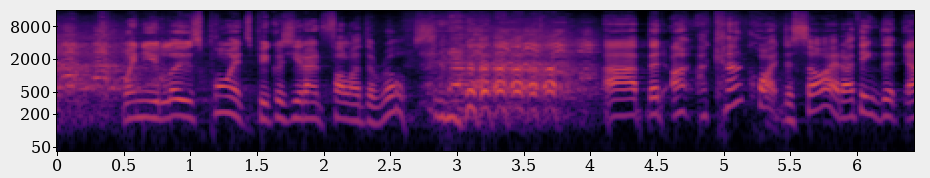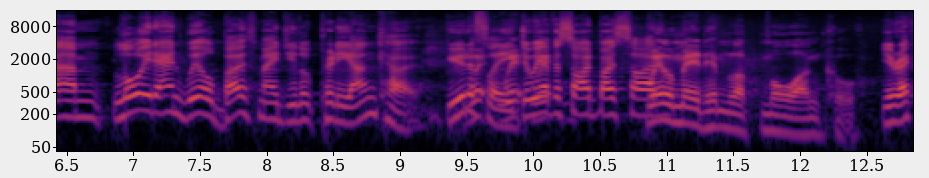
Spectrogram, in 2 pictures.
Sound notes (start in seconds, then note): 2.7 laughter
